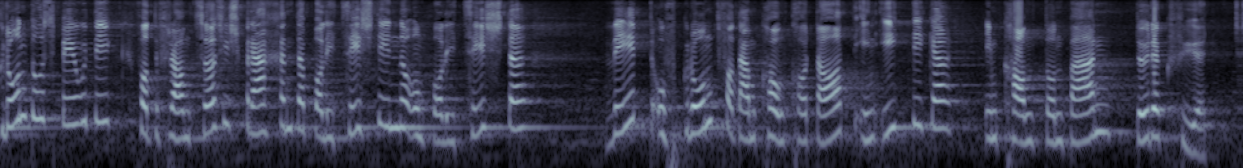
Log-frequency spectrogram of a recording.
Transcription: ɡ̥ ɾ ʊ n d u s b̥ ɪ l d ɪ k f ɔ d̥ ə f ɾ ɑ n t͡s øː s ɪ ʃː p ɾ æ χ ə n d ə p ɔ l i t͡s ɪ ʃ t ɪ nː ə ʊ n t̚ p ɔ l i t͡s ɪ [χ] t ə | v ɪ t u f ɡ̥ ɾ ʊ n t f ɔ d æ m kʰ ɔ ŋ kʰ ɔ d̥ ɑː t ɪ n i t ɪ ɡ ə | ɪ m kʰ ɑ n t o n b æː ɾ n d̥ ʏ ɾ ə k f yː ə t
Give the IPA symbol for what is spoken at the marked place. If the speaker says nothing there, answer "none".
ʃ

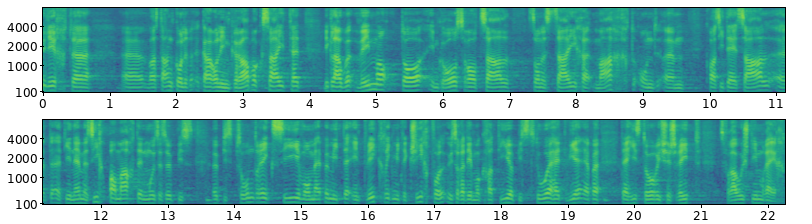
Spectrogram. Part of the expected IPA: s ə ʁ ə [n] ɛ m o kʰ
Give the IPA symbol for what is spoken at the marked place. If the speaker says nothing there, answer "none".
d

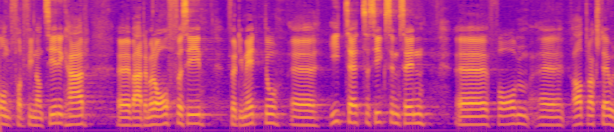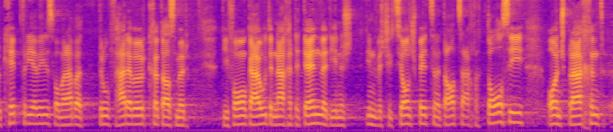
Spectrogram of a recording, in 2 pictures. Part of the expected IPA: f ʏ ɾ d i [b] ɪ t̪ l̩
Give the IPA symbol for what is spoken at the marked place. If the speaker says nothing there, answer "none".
m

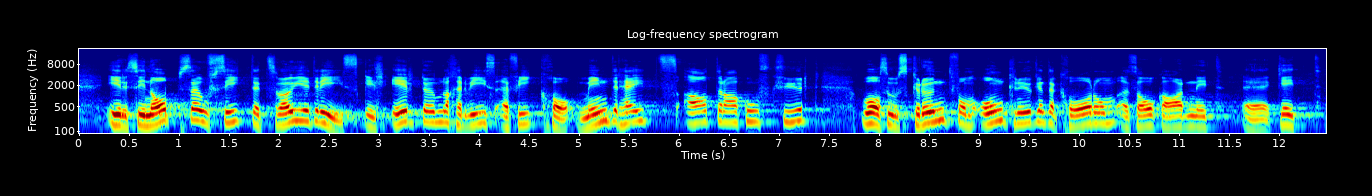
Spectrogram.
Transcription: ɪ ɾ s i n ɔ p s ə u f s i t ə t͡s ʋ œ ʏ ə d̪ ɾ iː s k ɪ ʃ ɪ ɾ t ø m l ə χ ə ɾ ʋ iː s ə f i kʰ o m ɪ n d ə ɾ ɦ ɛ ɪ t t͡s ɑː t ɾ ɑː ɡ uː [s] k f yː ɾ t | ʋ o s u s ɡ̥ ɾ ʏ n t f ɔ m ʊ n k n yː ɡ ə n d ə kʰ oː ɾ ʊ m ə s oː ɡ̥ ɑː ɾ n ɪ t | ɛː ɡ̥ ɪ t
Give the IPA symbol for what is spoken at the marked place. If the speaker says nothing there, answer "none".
f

